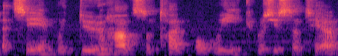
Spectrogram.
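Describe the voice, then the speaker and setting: A man is speaking at a fairly slow pace. He has a non-native accent. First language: not English. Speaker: binary options trader streamer. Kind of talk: live trading stream commentary. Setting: live stream with chat. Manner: halting, with filler words.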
